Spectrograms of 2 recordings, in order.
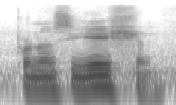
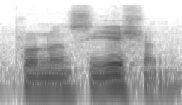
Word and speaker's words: pronunciation: Pronunciation. Pronunciation. You can see the secondary stress below none, and you can see the primary stress on A.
